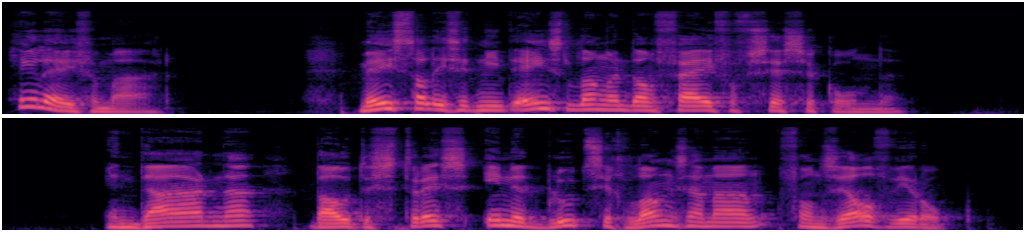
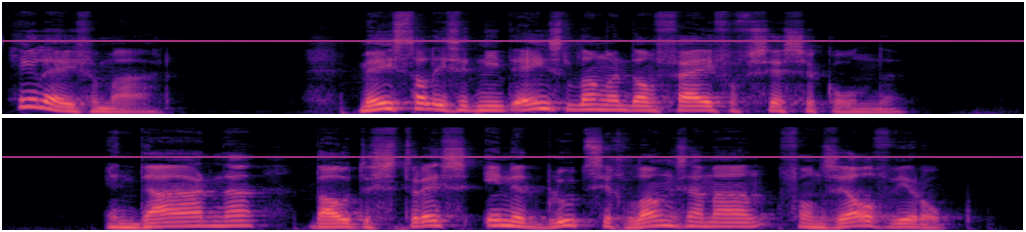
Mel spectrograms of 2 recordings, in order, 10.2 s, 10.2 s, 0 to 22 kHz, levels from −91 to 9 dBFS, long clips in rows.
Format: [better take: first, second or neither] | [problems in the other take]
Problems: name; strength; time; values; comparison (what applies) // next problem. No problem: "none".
first | high-pitched whine; loud; throughout; 5 kHz, 9 dB below the speech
